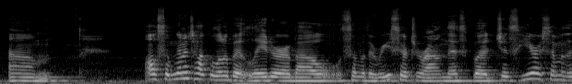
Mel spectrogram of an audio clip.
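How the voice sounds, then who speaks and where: A woman's fairly low voice at a fairly quick pace, with audible room echo. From Puerto Rico. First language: Spanish. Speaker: psychology presenter. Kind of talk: conference presentation.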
